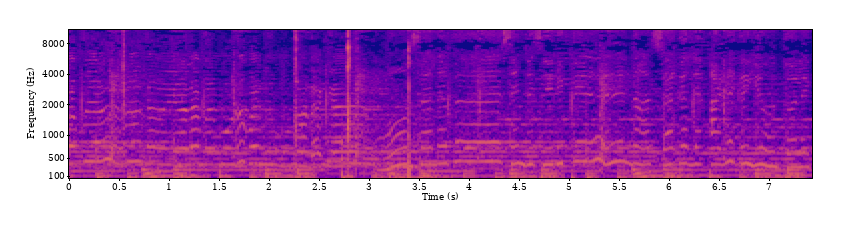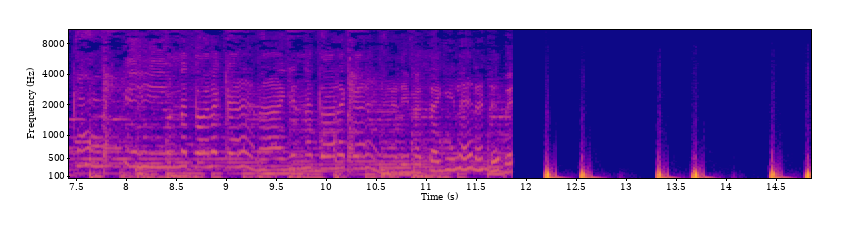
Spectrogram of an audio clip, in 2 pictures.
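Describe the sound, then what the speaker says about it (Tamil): A cartoon heartbeat effect thumps in three lub-dub pairs, heavy and close, right after a stretch of background music cuts to silence. "என்னடி ஹார்ட் பீட் இப்படி இருக்கிறது?"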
